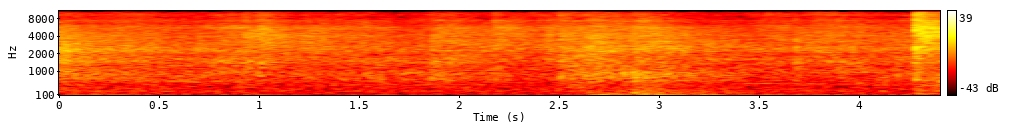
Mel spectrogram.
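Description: Ice hockey game in play in an arena: a steady noisy wash, a low rumbling thud about three seconds in, and a sharp knock near the end.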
